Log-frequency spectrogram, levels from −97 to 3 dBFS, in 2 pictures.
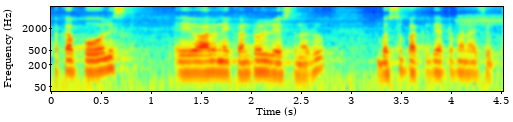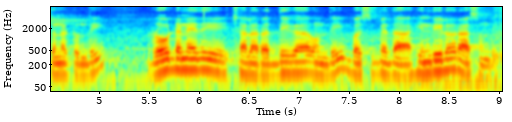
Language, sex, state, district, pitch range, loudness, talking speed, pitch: Telugu, male, Andhra Pradesh, Manyam, 110-130 Hz, -17 LUFS, 125 wpm, 120 Hz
